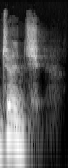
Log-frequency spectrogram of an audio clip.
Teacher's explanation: ठीक है, जो वॉइस्ड है ज, जैसे लाइक जज. ठीक है, आप बोलते हो जज, तो आपको एक वॉइस्ड फील होता है ज के साउंड में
